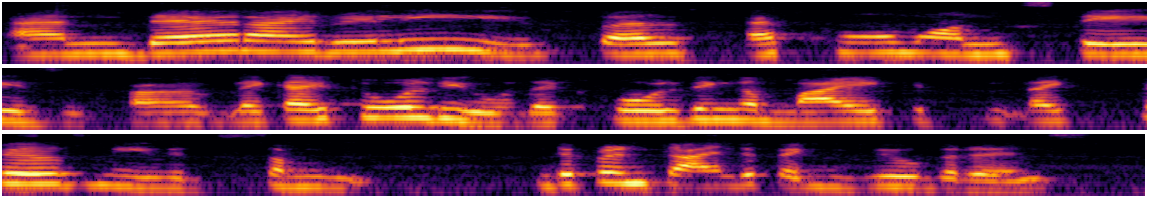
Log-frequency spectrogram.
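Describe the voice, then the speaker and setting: A woman's voice: a little high, moderate pace, a little hiss or hum, poor audio. A woman whose first language is Punjabi, a spoken English trainer, answering interview questions thoughtfully in English with many fillers like "like" and "uh". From India. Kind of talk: interview conversation.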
